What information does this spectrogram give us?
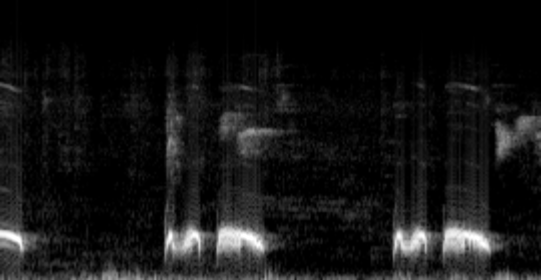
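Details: Spotted dove used as a lure for wild doves, giving four soft, low coos in two pairs, the later notes drawn out and falling, with faint high whistles in the background.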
